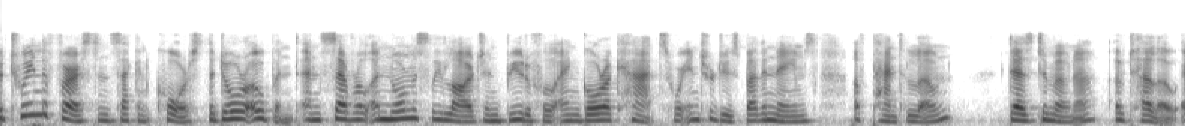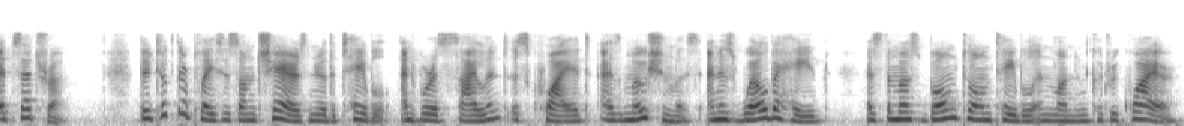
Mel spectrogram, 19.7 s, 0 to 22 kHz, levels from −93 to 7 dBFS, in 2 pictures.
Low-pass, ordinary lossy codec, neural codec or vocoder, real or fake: 7.2 kHz; Opus, 32 kbps; none; real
